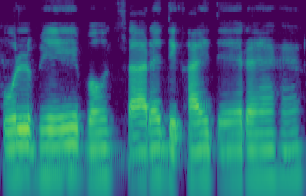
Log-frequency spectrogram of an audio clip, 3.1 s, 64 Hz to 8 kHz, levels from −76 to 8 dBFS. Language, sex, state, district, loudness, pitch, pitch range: Hindi, male, Jharkhand, Deoghar, -18 LUFS, 100 Hz, 100-105 Hz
